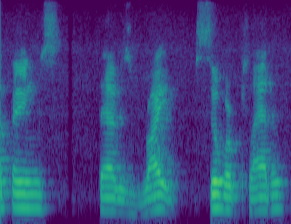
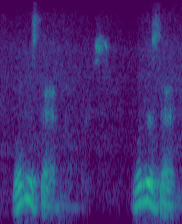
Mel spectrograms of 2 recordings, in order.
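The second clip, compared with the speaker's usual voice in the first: much softer, curious under the breath; quiet nervous question; hushed wondering; 12 dB quieter than usual. Retold or imitated. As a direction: whisper it to yourself in the dark. Hearing noise in dark street.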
